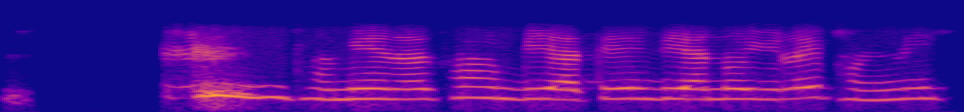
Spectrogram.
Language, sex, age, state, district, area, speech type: Manipuri, female, 30-45, Manipur, Kangpokpi, urban, conversation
